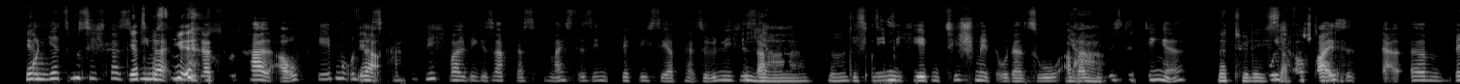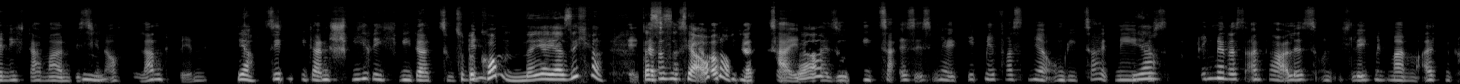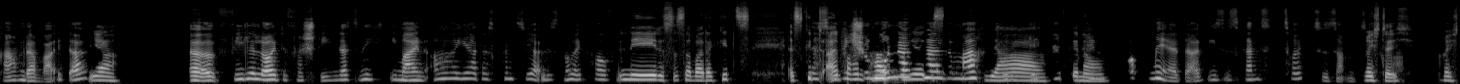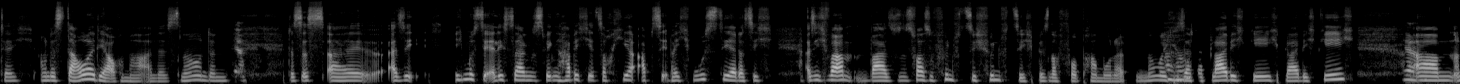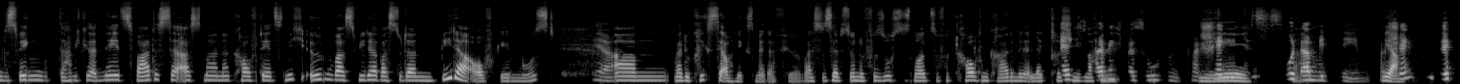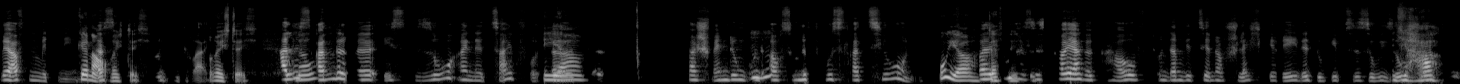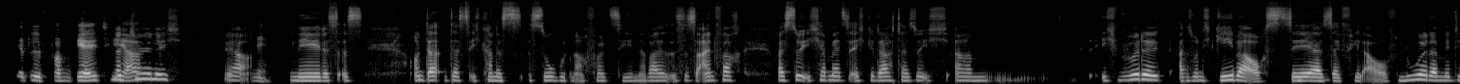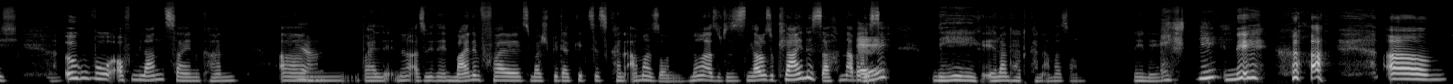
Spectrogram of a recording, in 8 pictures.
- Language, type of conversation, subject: German, unstructured, Welche Ziele möchtest du in den nächsten fünf Jahren erreichen?
- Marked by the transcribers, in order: snort; other background noise; unintelligible speech; laughing while speaking: "Ne"; laugh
